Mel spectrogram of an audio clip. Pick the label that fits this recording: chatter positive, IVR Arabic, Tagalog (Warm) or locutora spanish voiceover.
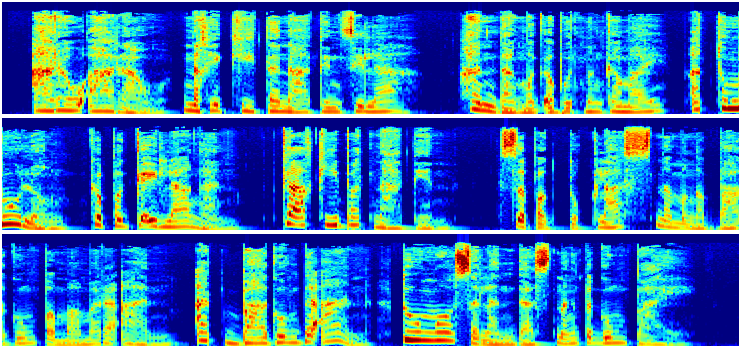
Tagalog (Warm)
